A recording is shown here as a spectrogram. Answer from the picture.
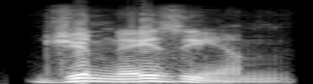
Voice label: "gymnasium", American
